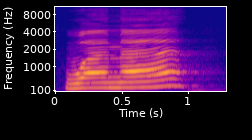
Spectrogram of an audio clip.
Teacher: Удлиняем в размере 2 огласовок фатхи.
